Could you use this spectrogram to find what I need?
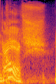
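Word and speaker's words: Kölsch: Am going to go with the Kolsch. Is that how you say it? – Kayak Attack. The Kolsch. Yes.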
